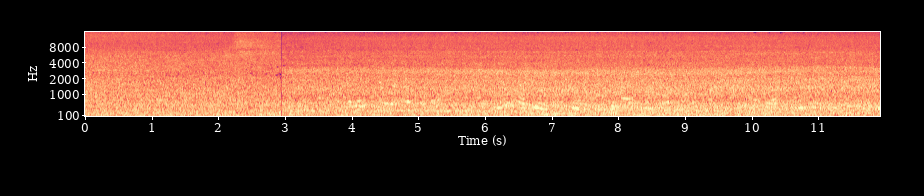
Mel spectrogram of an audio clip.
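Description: A waterfall roars and splashes steadily close by.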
